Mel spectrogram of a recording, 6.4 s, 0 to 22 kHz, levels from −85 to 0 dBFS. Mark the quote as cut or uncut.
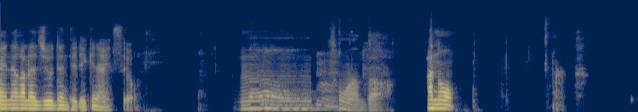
uncut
